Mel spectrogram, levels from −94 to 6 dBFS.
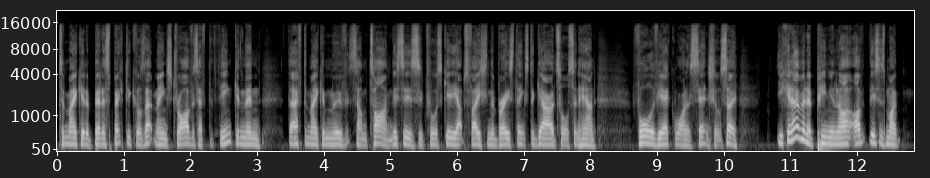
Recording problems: none

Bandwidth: 15 kHz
